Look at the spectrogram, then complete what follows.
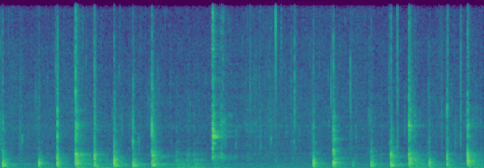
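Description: Metal spoon knocking and scraping against a stainless steel pan, breaking up raw beef mince frying with chopped onions in oil, under a steady sizzle. The knocks come two or three times a second, with a short lull midway; the mince is being broken up so it cooks loose rather than in lumps.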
